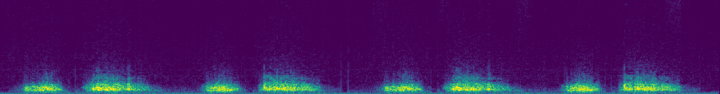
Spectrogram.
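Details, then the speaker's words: Loud, high-pitched, blowing breaths with the stethoscope diaphragm, expiration louder, higher pitched and as long as or longer than inspiration, with a pause between them: normal bronchial breath sounds. "In bronchial breath sounds, the expiration is louder and higher pitched than inspiration. Expiration is as long as or longer than the inspiration."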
